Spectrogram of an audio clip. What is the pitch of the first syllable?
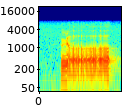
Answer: rising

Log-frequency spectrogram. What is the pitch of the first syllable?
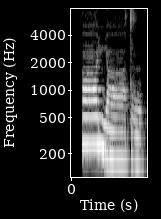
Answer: high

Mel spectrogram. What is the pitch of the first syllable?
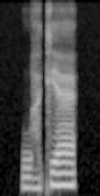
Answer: low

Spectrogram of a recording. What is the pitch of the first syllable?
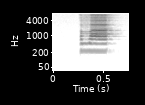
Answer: high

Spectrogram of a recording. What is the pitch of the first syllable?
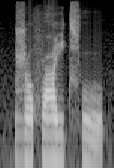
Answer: high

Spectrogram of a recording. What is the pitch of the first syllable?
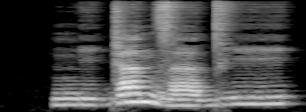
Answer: low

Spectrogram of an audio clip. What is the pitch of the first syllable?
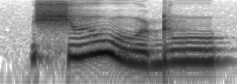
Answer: rising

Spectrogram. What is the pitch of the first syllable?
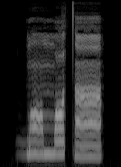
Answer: high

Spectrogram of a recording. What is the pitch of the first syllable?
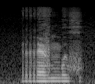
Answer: high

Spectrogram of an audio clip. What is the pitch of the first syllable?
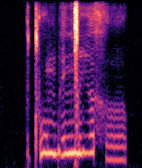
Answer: high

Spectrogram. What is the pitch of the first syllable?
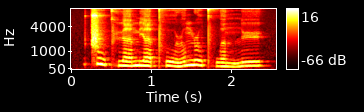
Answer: falling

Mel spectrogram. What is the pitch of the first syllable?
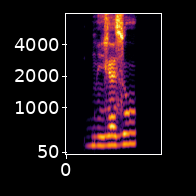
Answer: low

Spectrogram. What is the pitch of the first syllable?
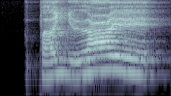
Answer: rising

